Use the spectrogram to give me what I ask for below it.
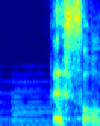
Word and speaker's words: Thistle: And it's spelt Thistle. Yeah. This'll do nicely.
